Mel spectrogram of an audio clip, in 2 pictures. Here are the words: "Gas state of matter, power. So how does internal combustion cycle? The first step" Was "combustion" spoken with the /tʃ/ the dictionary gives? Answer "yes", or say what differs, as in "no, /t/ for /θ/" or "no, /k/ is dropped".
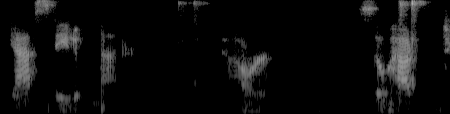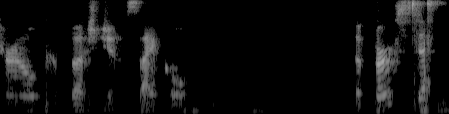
yes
